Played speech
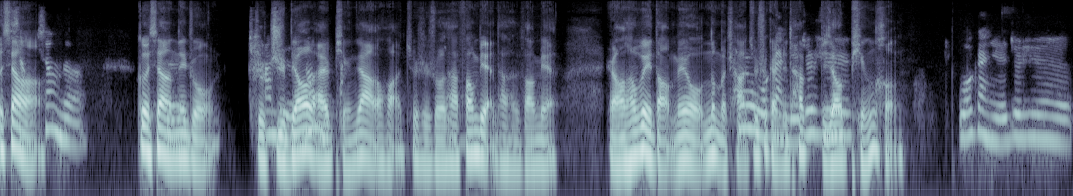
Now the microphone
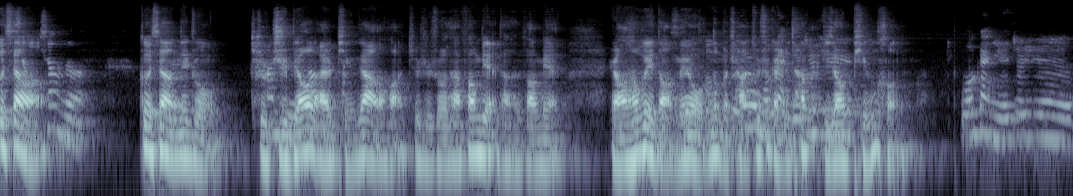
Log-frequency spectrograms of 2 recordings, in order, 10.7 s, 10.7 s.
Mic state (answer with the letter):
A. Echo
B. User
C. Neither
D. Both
D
